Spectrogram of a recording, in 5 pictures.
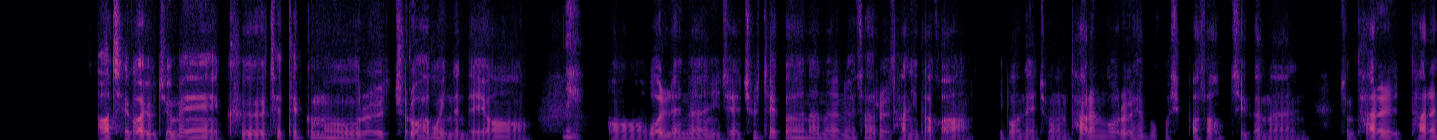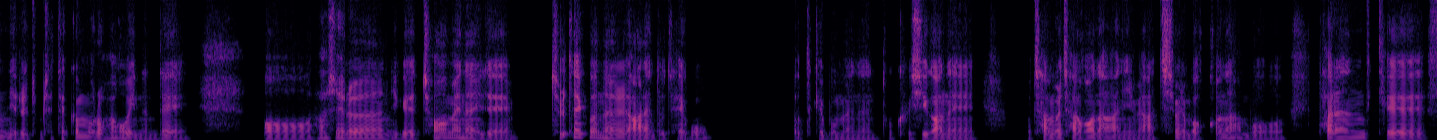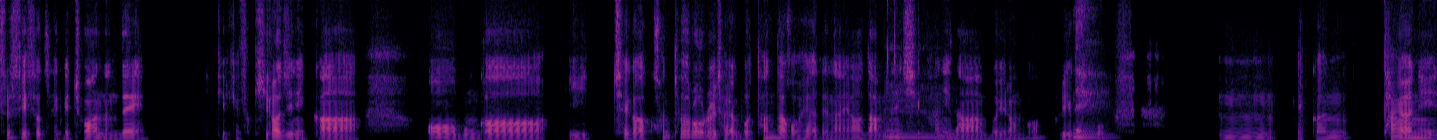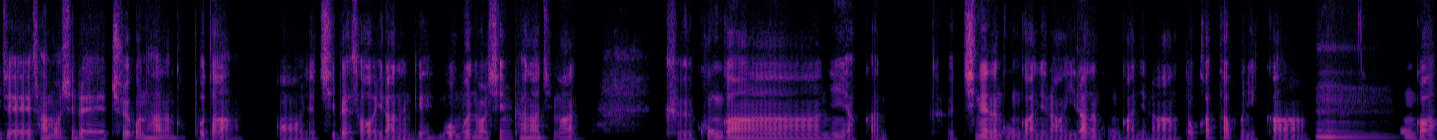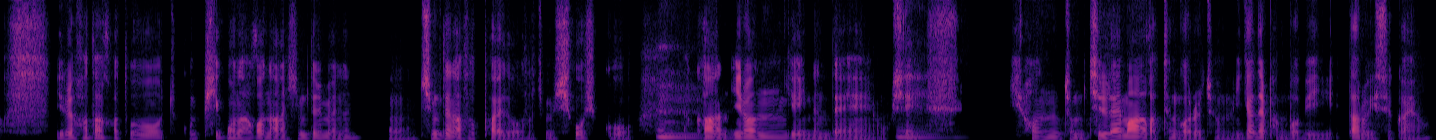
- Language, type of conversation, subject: Korean, advice, 재택근무로 전환한 뒤 업무 시간과 개인 시간의 경계를 어떻게 조정하고 계신가요?
- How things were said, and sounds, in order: other background noise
